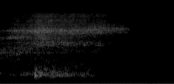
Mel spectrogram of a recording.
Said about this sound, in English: And the first B is breathing. And the breathing that I teach is called a four by four. So you breathe in for a count of four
